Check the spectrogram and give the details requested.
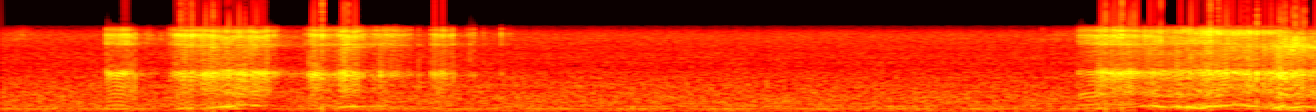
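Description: Loud, harsh snoring bursts with a long quiet gap between them, in a small room: snoring.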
